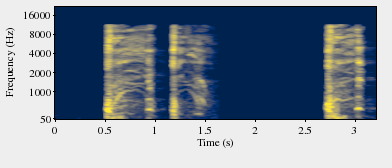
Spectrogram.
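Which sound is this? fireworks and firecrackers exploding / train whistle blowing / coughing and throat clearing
coughing and throat clearing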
